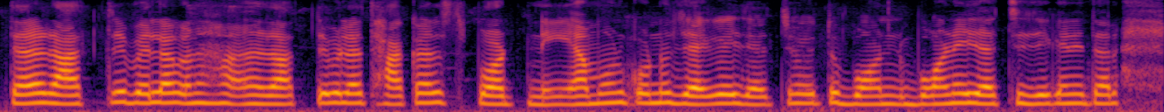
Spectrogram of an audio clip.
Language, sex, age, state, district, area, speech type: Bengali, female, 30-45, West Bengal, Purba Medinipur, rural, spontaneous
